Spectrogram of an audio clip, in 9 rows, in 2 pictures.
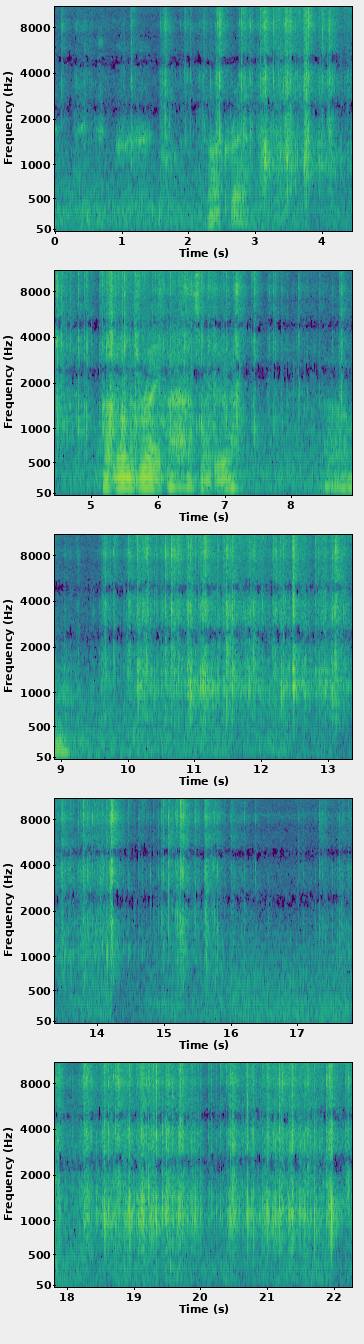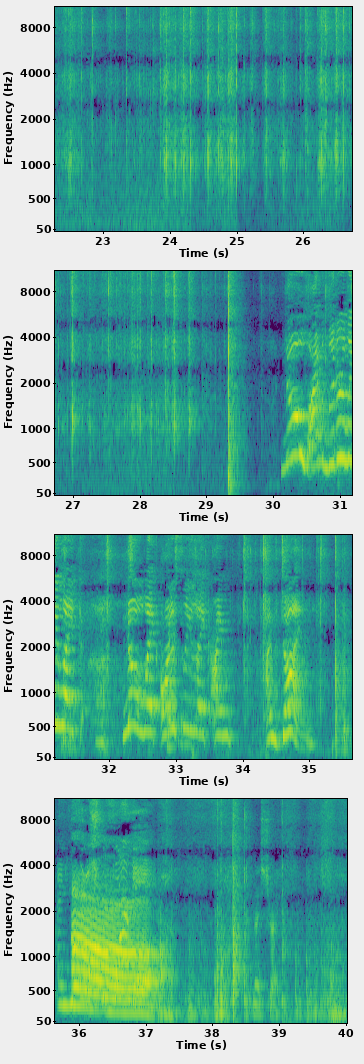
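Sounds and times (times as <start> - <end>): puzzle cubes clicking as twisted: 0.1 - 16.4, 17.1 - 29.5.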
